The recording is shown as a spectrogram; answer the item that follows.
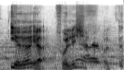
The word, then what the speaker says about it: Fröhlich: Fröhlich, I'm saying it right. Yeah, Fröhlich. Yeah, That's Fröhlich.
